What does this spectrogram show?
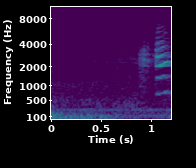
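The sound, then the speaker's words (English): A single short, loud meow from the speakers' cat, Miss Purrington, cuts in after a stretch of quiet low background rumble, ending abruptly. No one speaks. “Oh, that's our cat being annoying.”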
